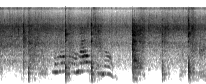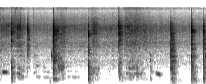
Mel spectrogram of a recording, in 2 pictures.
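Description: Potatoes and greens sizzling in oil in a black iron wok over a wood fire, stirred with a spatula that scrapes and knocks against the pan in repeated, irregular strokes.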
